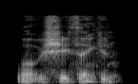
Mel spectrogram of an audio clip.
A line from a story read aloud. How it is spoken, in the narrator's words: He says, his voice hoarse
